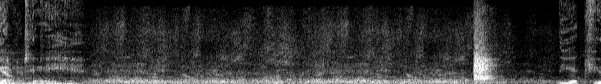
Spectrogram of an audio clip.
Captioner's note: gallery chattering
